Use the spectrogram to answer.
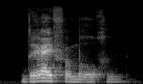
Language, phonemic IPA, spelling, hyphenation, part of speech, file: Dutch, /ˈdrɛi̯f.vərˌmoːɣə(n)/, drijfvermogen, drijf‧ver‧mo‧gen, noun, Nl-drijfvermogen.ogg
- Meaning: buoyancy, the ability to stay afloat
